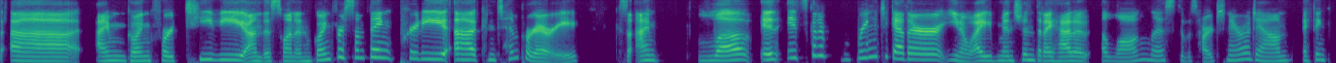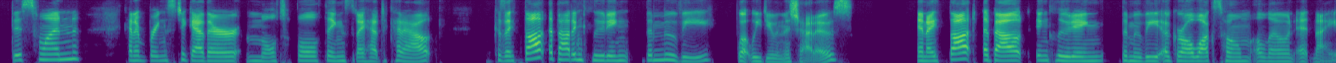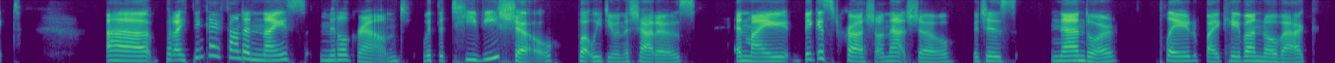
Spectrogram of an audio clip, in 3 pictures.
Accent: Georgia, United States; grew up in Georgia

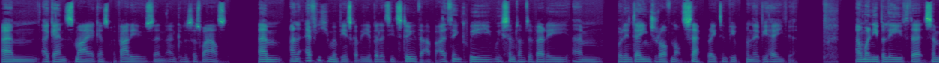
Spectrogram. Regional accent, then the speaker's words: Wales, United Kingdom; moved away; I'm Welsh

